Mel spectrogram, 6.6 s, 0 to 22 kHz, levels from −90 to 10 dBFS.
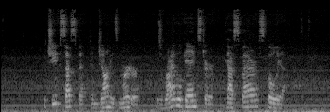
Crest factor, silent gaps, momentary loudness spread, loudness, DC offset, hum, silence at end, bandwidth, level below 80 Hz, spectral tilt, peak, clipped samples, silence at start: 16 dB; none; 22 LU; -29 LUFS; under 0.1%; none; 0 s; 16 kHz; -46 dBFS; -5.5 dB/octave; -14 dBFS; under 0.1%; 0.05 s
